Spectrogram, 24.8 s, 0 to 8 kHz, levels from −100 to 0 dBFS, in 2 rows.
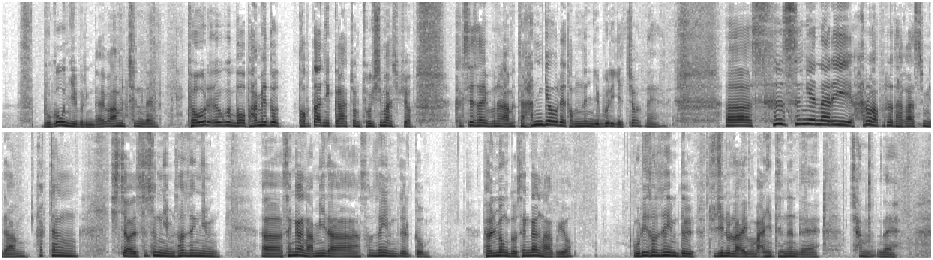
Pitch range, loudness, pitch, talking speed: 140-180 Hz, -20 LUFS, 155 Hz, 280 characters per minute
